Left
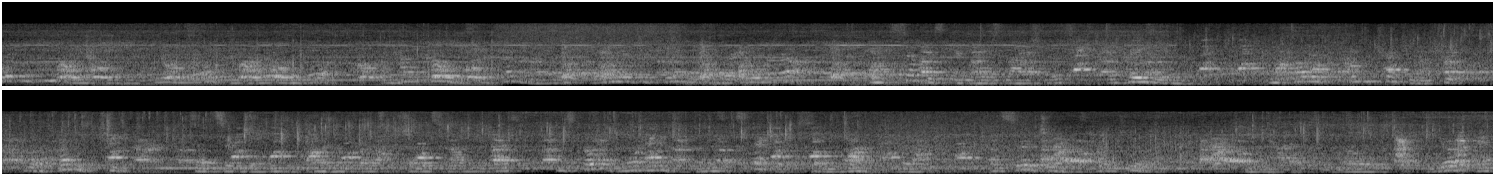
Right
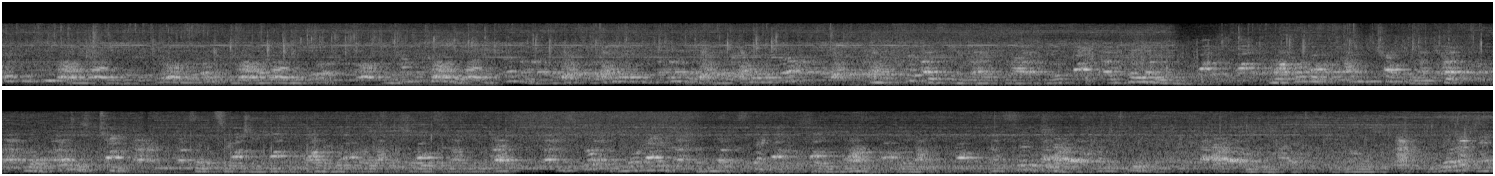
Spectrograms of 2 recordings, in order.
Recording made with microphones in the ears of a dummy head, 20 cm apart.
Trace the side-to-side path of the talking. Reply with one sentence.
You can hear the talking move from left to right and back again.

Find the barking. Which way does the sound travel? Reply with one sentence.
You can hear the barking move from left to right and back again.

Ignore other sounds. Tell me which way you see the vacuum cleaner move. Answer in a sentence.
You can hear the vacuum cleaner stay put.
